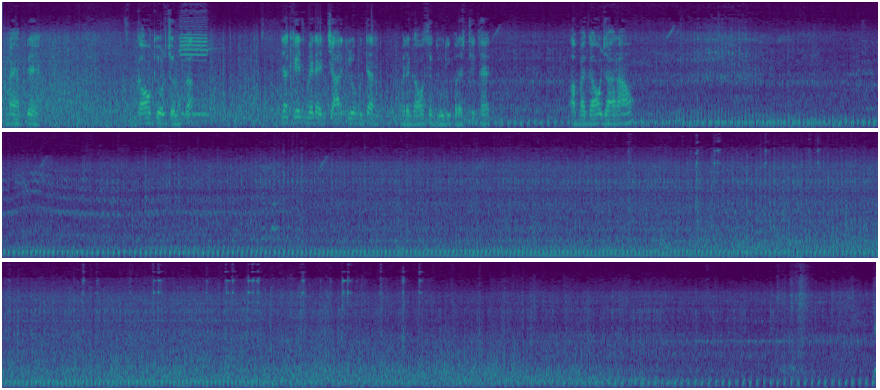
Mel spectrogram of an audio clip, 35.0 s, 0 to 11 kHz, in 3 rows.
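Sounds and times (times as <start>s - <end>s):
motorcycle engine running: 0.0s - 35.0s.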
